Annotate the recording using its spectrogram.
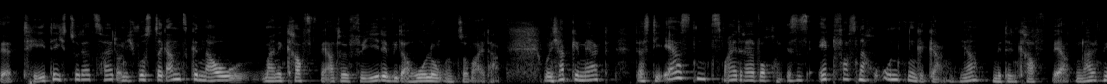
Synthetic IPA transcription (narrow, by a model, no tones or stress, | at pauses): z̥ḛːɐtʰɛːtəɪçt͡sudeːɐt͡saɪtʊntɪçv̥ʊstəɡant͡sɡ̥ənaʊmaɪnəkʁ̥aftv̥ḛːɐtəfyːɐjeːɾəviːdɐ̰ɦoːlʊŋʊntz̥ova̰ɪtʰɐ̰ʔʊntɪçhaːbəɡəmɛɐk̚t | d̥asd̥ḭːʔeːɐstn̩t͡sv̥a̰ɪdʁaɪvɔχn̩ʔɛs̬tɛstʔɛtv̥asnaːχʔʊntn̩ɡəɡa̰ŋənjaːmɪt̚d̥eːnkʁ̥aftv̥ḛːɐtn̩ʊnham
